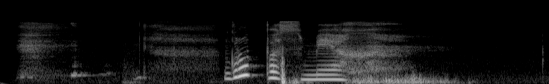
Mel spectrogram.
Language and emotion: Russian, sad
